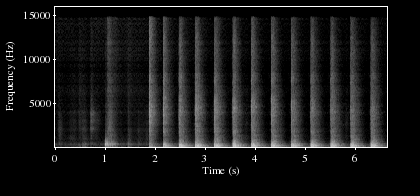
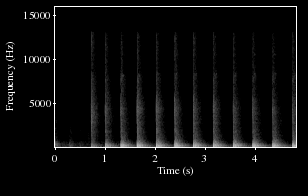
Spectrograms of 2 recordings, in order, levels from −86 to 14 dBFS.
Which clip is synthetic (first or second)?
first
